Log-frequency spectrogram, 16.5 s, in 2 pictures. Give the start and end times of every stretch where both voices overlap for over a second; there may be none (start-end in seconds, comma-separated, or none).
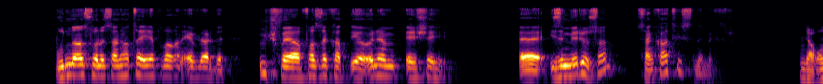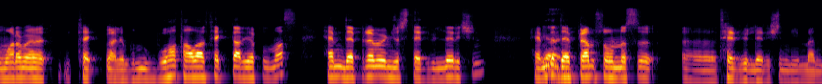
none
